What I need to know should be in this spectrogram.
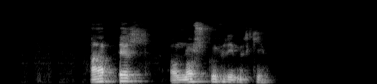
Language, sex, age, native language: Icelandic, male, 40-49, Icelandic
